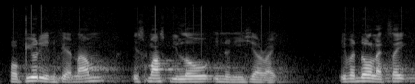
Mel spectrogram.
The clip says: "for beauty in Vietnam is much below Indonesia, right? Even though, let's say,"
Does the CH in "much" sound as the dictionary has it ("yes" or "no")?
no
